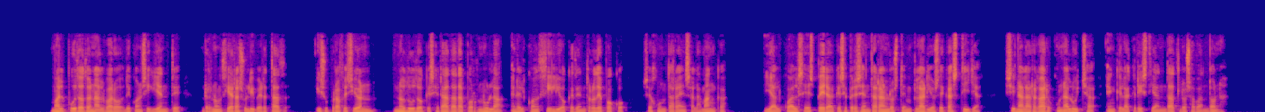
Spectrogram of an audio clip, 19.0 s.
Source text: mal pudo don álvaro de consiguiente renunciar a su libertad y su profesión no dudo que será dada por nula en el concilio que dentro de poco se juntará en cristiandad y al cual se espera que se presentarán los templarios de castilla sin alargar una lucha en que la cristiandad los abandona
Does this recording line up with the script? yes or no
no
